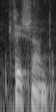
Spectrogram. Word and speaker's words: Crescendo: C'est comme ça qu'on le prononce, Crescendo, voilà.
